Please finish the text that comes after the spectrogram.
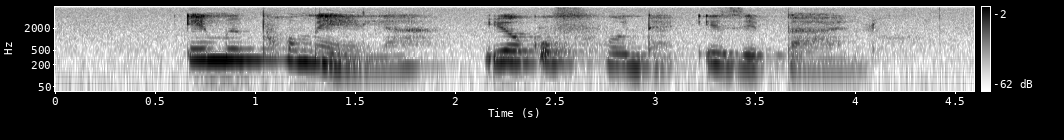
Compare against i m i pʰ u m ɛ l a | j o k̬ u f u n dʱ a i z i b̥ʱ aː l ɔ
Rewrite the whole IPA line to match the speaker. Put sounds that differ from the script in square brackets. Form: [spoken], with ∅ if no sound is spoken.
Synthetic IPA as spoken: i m i pʰ u m ɛ l a | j o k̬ u f u n dʱ a i z i b̥ʱ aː l ɔ

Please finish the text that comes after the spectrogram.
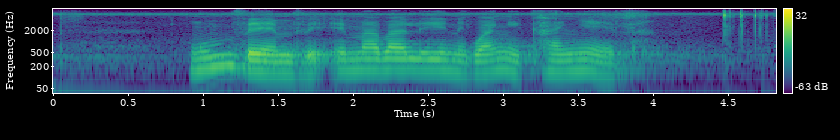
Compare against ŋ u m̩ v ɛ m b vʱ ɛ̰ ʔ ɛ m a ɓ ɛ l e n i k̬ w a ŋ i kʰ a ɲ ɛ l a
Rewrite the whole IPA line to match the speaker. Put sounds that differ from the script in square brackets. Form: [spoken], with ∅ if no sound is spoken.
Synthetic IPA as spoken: ŋ u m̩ v ɛ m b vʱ ɛ̰ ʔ ɛ m a ɓ [a] l e n i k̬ w a ŋ i kʰ a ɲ [ɛː] l a

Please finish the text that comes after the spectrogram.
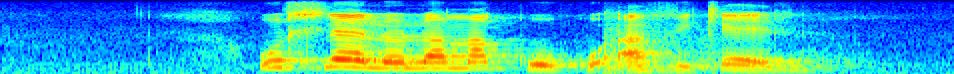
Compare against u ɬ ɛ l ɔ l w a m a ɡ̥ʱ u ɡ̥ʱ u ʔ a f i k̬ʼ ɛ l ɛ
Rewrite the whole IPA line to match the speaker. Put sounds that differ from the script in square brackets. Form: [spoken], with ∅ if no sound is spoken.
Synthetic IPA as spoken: u ɬ ɛ l ɔ l w a m a ɡ̥ʱ u ɡ̥ʱ u ʔ a [v] i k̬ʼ [ɛː] l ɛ

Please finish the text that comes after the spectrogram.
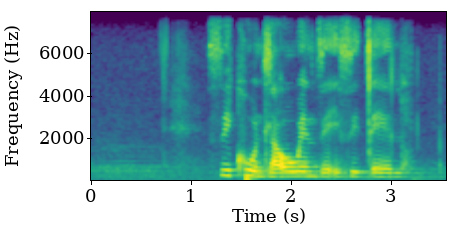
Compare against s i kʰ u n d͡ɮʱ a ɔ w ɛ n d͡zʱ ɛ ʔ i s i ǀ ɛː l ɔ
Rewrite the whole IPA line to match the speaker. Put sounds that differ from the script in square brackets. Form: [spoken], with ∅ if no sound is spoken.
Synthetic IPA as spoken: s i kʰ u n d͡ɮʱ a ɔ w ɛ n d͡zʱ ɛ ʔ i s i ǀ ɛː l ɔ

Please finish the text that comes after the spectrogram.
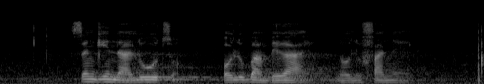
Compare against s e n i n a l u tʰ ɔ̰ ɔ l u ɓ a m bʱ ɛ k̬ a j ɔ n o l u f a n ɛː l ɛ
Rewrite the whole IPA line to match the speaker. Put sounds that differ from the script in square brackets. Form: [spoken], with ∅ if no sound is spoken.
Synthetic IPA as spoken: s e [ŋ] i n a l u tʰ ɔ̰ [o] l u ɓ a m bʱ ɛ k̬ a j ɔ n o l u f a n ɛː l ɛ

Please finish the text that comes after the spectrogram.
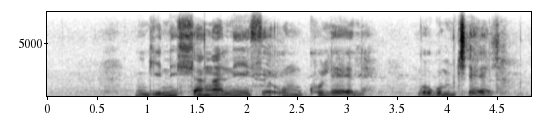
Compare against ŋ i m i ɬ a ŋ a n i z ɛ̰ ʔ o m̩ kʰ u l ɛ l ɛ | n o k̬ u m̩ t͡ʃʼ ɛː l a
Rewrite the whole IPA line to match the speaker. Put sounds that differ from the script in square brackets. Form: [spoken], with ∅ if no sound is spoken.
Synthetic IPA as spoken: ŋ i [n] i ɬ a ŋ a n i [s] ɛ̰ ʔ [u] m̩ kʰ u l ɛ l ɛ | [ŋ] o k̬ u m̩ t͡ʃʼ ɛː l a

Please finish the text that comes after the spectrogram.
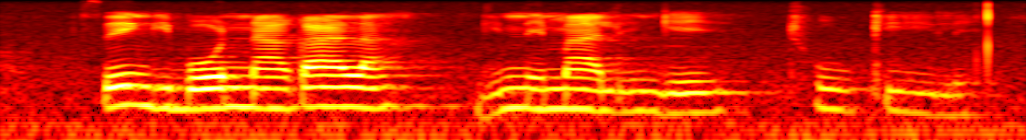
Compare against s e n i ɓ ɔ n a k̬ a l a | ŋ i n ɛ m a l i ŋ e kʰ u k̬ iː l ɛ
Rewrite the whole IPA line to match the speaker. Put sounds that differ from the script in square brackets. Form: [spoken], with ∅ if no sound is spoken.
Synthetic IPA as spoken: s e [ŋ] i ɓ ɔ n a k̬ a l a | ŋ i n ɛ m a l i ŋ e [tʰ] u k̬ iː l ɛ

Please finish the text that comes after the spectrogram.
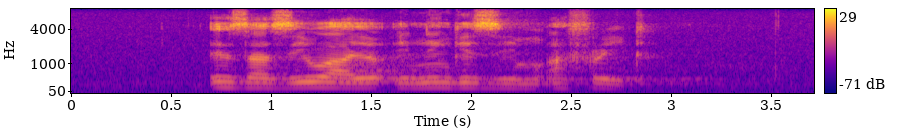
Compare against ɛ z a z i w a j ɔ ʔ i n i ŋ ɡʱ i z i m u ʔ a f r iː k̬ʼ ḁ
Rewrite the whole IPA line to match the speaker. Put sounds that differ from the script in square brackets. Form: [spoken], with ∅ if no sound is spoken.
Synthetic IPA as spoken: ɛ z a z i w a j ɔ ʔ i n i ŋ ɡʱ i z i m u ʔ a f r iː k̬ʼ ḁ

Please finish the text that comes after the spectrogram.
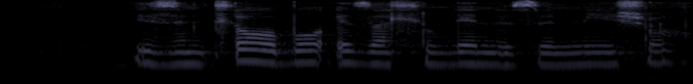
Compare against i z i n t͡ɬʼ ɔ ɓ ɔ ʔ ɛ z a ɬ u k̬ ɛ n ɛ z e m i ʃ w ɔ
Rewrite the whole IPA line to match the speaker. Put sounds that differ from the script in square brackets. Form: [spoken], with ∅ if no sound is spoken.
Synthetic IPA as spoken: i z i n t͡ɬʼ ɔ ɓ ɔ ʔ ɛ z a ɬ u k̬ ɛ n ɛ z e m [iː] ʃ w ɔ

